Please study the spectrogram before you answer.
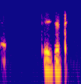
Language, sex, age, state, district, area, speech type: Hindi, male, 18-30, Uttar Pradesh, Varanasi, rural, conversation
